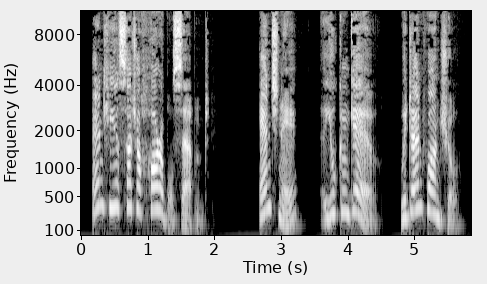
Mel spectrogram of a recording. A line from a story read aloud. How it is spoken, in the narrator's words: said the girl impatiently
